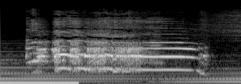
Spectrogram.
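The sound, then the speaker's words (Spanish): A rooster in the Colombian countryside crows once, loud, a long rising-then-falling cock-a-doodle-doo lasting under two seconds, over a faint low background hum. No one speaks. “Así, con el canto del gallo y el cacareo de las gallinas y todos los mágicos sonidos del campo colombiano, les damos los buenos días a todos nuestros amables oyentes.”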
